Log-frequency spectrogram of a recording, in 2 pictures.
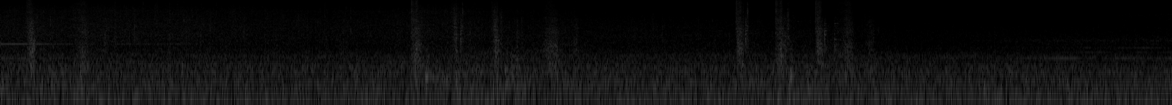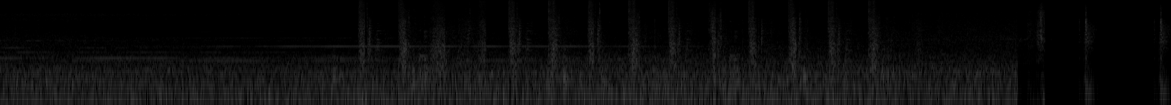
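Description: Wind blows steadily with a soft hiss.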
